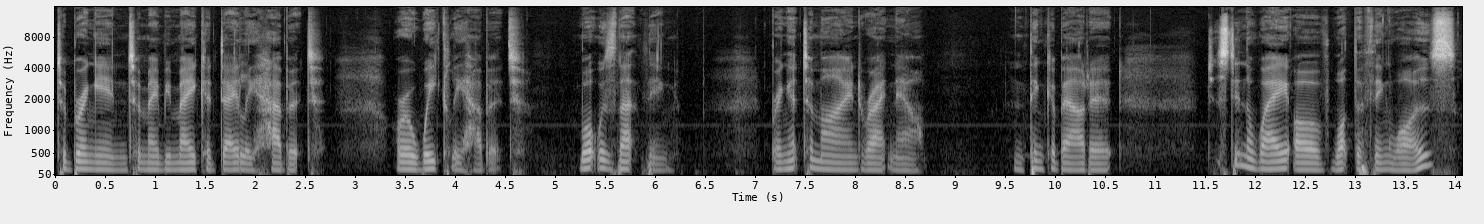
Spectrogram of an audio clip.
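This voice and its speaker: A woman leading a guided meditation, speaking gently and leaving long pauses between short phrases. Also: sits low, fairly even intonation, dry recording. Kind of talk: guided meditation, slow soothing instruction.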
